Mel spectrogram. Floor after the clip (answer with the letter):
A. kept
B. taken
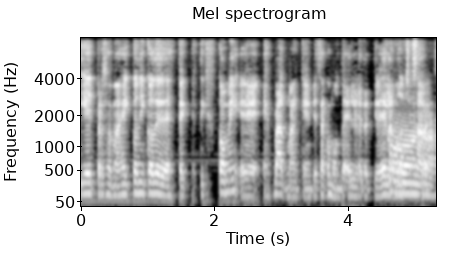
B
